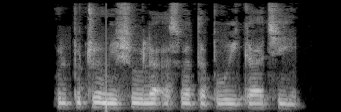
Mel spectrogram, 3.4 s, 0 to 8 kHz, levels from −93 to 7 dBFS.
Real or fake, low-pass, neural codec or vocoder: real; 7.2 kHz; none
